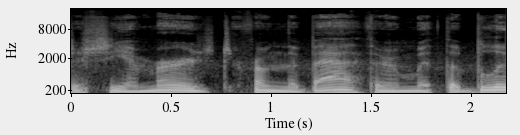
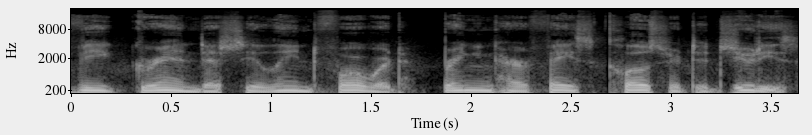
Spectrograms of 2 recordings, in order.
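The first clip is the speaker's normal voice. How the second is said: ordinary delivery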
